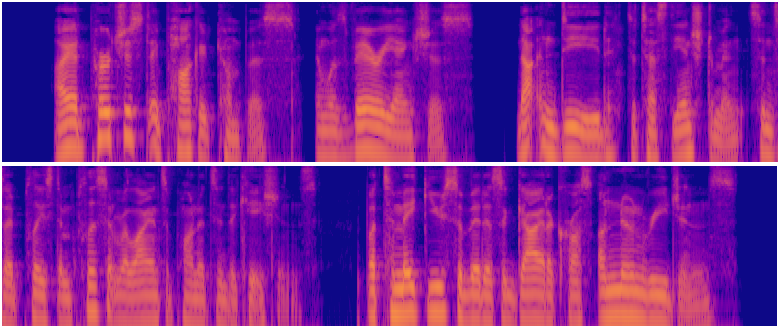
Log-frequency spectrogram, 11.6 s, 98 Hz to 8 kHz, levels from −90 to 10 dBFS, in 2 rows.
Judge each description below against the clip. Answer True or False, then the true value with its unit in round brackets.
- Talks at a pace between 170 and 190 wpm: True (175 wpm)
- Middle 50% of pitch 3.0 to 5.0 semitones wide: True (3.8 semitones)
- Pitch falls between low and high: False (115 Hz)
